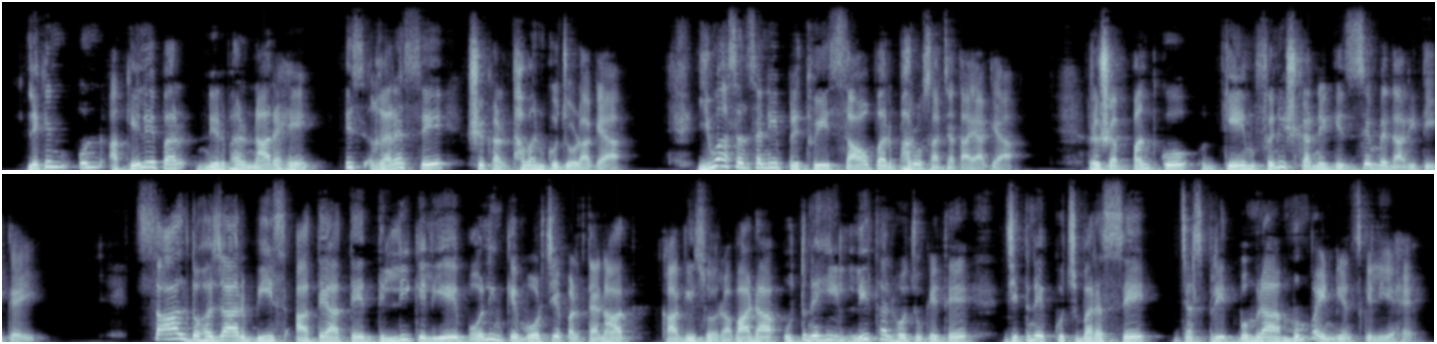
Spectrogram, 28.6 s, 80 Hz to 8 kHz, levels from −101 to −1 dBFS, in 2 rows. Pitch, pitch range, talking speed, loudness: 150 Hz, 125-175 Hz, 135 wpm, -20 LUFS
